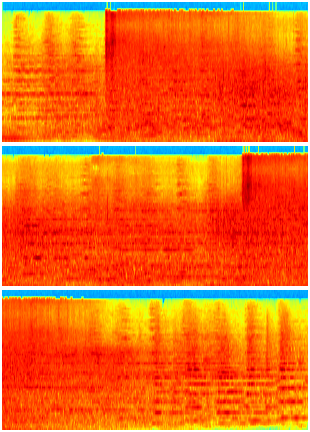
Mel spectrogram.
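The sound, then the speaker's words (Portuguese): A heavy WWII artillery barrage, with Soviet cannon and rocket fire answering German bombardment, roars loudly and continuously, a dense rumble of overlapping booms and blasts that carries through the whole stretch with only slight swells. “Os pesados bombardeios da artilharia alemã eram contra-atacados por violentas barragens da artilharia soviética com disparos de canhões e foguetes.”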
